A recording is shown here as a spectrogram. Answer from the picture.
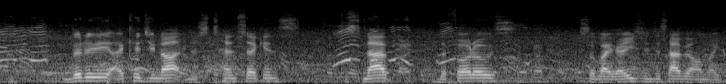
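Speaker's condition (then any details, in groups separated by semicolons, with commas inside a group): No condition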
